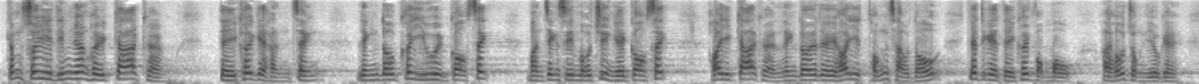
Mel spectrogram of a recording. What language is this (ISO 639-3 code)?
yue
